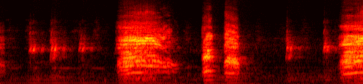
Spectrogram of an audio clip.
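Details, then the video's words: African goose, a domestic swan goose breed, gives loud, harsh honks: one long blaring call, two quick ones and another long honk, with softer nasal clucks between them. "African Goose Calls"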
